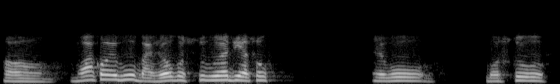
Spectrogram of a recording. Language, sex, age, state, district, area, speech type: Assamese, male, 60+, Assam, Majuli, urban, conversation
